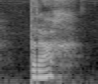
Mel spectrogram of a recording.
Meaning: dust
- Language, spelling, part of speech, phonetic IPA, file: Czech, prach, noun, [ˈprax], Cs-prach.ogg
